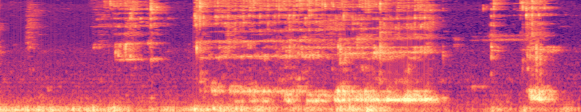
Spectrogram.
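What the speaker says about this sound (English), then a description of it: "Now I am going to pour inside the bottle," Water poured into a glass bottle during a classroom science demonstration, a short splashing pour that rises into a bright filling gurgle, then a brief final trickle.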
